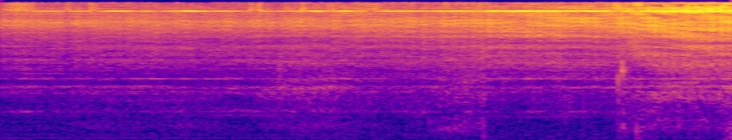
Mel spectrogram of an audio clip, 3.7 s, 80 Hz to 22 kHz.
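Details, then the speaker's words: Nanao MS9 29-inch CRT monitor: loud, sharp hiss from the neck board area over faint whine, image flickering and the set shutting itself off; cause unknown. "to it but you can hear the back of this thing hissing like crazy um especially it sounds like it's around this area"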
